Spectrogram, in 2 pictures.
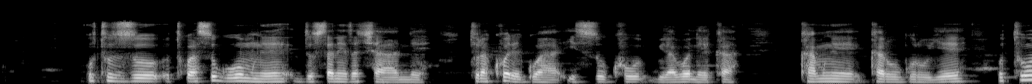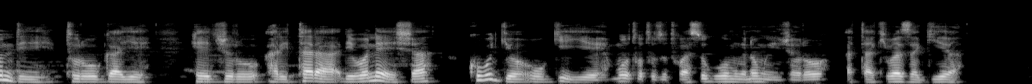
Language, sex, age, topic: Rundi, male, 36-49, education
